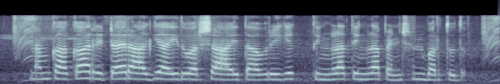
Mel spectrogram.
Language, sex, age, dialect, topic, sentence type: Kannada, female, 18-24, Northeastern, banking, statement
